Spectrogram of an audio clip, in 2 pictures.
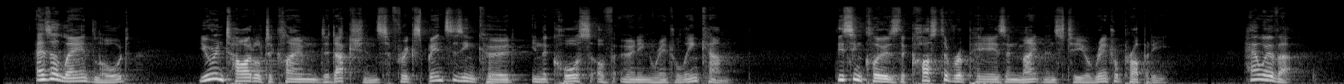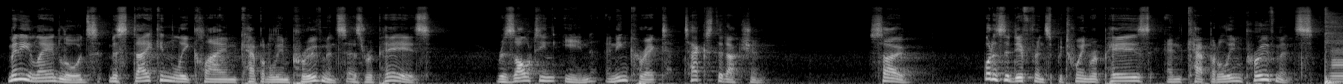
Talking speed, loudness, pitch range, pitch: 125 wpm, -22 LUFS, 110-160 Hz, 125 Hz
